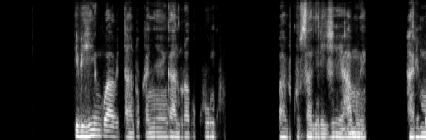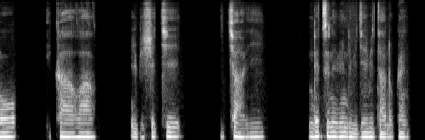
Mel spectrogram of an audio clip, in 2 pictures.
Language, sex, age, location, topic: Kinyarwanda, male, 25-35, Nyagatare, agriculture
